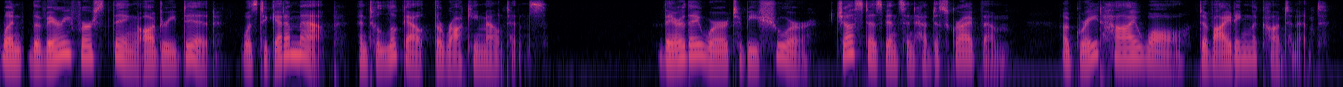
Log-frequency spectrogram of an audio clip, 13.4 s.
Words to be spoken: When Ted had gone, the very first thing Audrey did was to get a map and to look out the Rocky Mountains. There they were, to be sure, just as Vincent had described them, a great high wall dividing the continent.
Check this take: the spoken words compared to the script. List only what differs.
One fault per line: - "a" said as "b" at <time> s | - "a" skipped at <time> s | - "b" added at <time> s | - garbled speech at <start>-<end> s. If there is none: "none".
- "Ted had gone" skipped at 0.2 s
